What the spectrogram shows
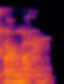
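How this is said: The name is pronounced the American way. This is how it is said in the United States. "in the United States, is we just say Carmine"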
